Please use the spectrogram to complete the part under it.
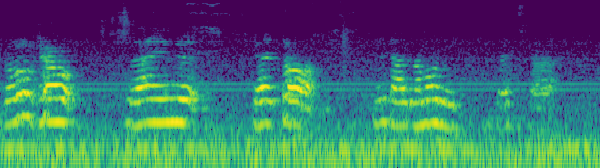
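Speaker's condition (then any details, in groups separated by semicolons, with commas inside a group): ALS; uses ventilator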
